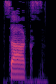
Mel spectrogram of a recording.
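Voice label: "socks", British English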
